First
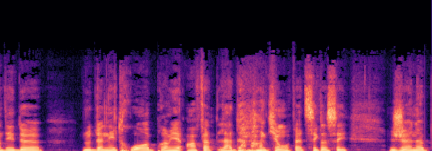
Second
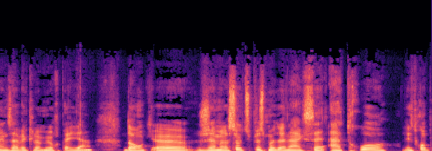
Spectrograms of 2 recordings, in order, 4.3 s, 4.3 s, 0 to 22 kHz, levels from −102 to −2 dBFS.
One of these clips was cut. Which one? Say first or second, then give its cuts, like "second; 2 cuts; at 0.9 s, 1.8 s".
first; 2 cuts; at 1.2 s, 3.2 s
